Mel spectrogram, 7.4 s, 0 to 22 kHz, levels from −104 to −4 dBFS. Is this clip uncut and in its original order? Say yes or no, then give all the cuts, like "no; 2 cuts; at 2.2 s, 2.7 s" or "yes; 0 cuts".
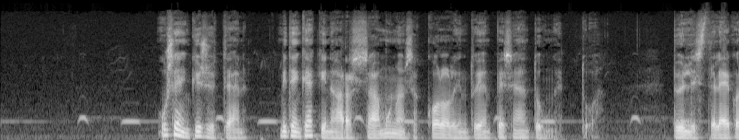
yes; 0 cuts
